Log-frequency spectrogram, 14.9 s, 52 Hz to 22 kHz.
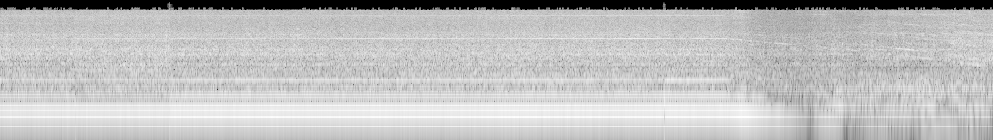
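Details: Dewalt 733 planer after repair for feed hesitation, with stiff chain links soaked in oil and a longer UHMW tensioner pushing up on the chain: steady high motor hum at constant pitch for ten seconds, then an even spin-down with no knocking or rattle.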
